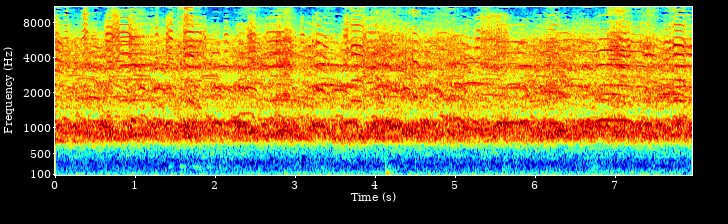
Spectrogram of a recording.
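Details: Common cranes calling during their mating dance, in which birds leap, flap and bow while calling; a continuous mass of overlapping honking, trumpeting voices with a few louder notes rising above the crowd.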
